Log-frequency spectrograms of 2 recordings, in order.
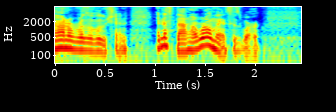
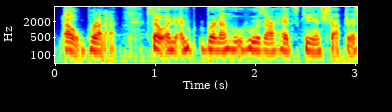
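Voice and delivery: normal talking voice

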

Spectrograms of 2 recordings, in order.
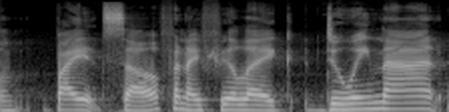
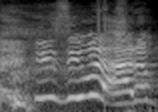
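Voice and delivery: high, loud laughing complaint; 3 dB louder than usual. Real, not acted. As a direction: complain while cracking up. Laughing at host's prank.

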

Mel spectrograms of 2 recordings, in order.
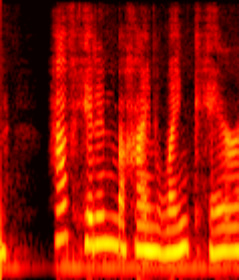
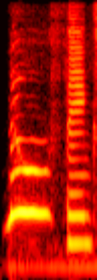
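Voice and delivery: high polite refusal; 6 dB louder than usual. Acted. Hermione refuses mouldy peanuts.

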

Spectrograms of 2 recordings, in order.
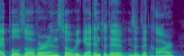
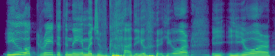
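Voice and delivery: higher-pitched indignant protest; worked-up retort in a raised pitch; upset friend; 7 semitones higher than usual. Retold or imitated. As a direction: imitate an upset believer objecting, pitch raised. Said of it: "My friend got so upset".

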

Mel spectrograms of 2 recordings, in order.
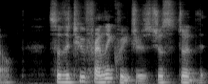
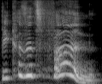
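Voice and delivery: high, drawn-out, delighted opossum; gleeful opossum; 7 dB louder, slower than usual. Acted. Opossum telling robot why it pretends, gleeful. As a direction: sing out the joy of it.

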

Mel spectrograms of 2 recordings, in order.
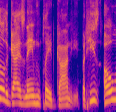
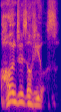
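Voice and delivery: hammed-up accented old sensei; Master Splinter; 2 semitones higher than usual. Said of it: "the only one with that accent".

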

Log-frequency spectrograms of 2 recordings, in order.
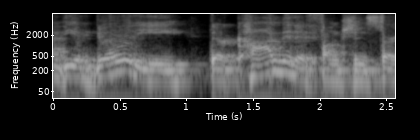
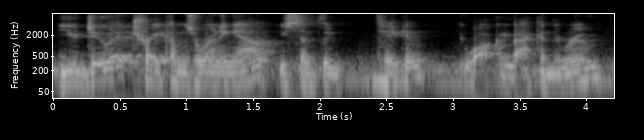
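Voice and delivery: ordinary delivery

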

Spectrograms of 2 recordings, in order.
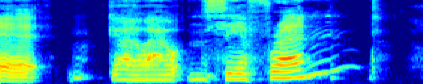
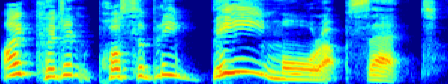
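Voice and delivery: high-pitched angry protest; 8 semitones higher, 4 dB louder than usual. A narrator's reading. Upset mouse protesting to the doctor, angry. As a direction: insist it crossly, pitched up. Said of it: "Olivia cried angrily".

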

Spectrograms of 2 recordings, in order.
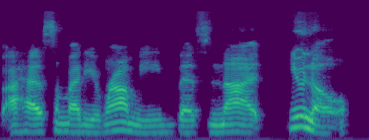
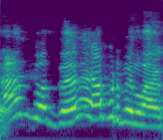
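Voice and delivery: excited; 13 semitones higher, 9 dB louder than usual. Real, not acted. Excited reaction to friend's text.

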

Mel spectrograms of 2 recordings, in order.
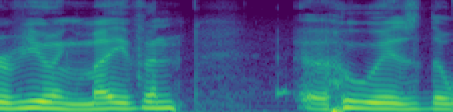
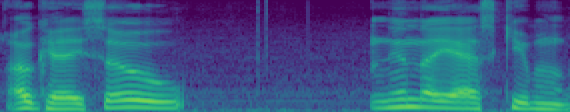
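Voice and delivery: normal talking voice

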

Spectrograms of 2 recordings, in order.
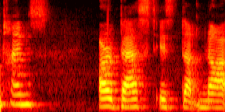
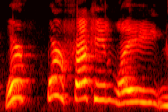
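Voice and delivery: high, slow, exasperated snap at the family; pitched-up mock panic about being late; mock frantic nagging; 12 semitones higher, 5 dB quieter, slower than usual. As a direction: ham up the stressed-out late mom. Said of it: "I would have been like".

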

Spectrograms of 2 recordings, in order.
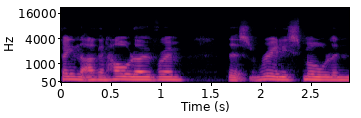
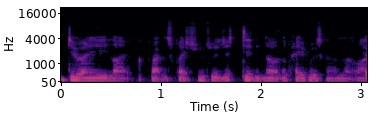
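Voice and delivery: much softer, lower voice; very quiet; 5 semitones lower, 7 dB quieter than usual. Real, not acted. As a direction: say it under your breath, barely audible. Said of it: "you speaking hella quiet".

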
